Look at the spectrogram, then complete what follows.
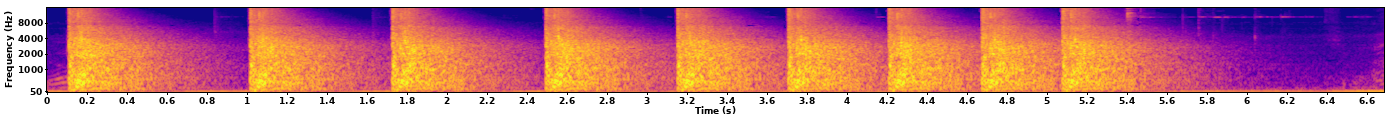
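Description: Nine carbine shots fired one after another at a steady pace that quickens slightly, each sharp report followed by a ringing echo off the concrete walls of an indoor range.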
